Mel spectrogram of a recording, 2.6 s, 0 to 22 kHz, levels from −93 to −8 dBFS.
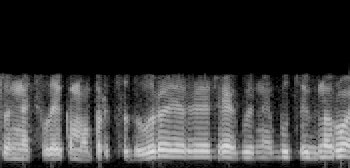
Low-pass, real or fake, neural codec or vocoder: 3.6 kHz; real; none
